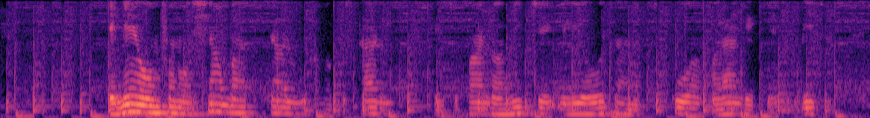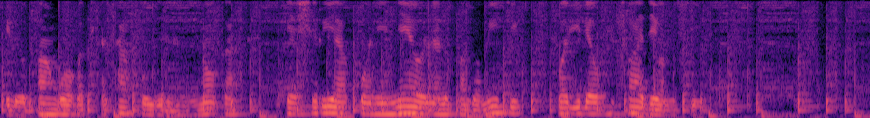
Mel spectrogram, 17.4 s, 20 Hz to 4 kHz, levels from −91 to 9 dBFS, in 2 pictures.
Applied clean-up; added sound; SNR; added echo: none; Drum / Drum kit; 10 dB; none.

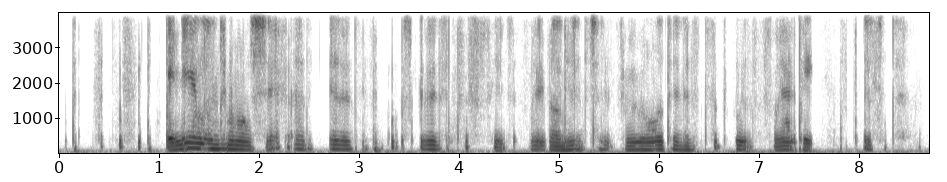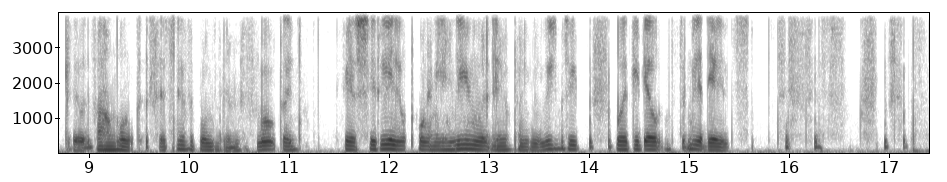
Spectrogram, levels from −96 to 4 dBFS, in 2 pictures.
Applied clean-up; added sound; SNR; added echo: neural diffusion model UNIVERSE++.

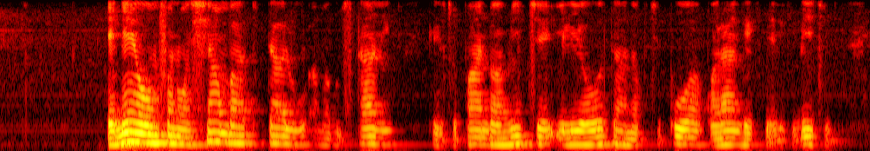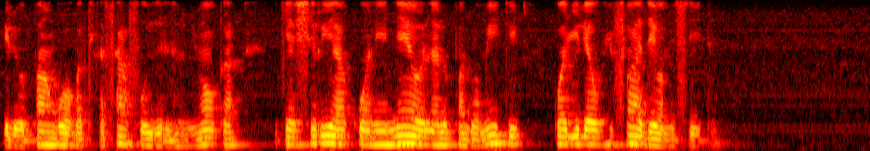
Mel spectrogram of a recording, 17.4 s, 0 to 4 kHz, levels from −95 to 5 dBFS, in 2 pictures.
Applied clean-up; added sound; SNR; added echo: none; none; none; none.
